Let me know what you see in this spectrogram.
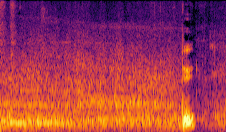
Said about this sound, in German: Ich höre ein Auto, sehe aber keins. Verwirrend.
